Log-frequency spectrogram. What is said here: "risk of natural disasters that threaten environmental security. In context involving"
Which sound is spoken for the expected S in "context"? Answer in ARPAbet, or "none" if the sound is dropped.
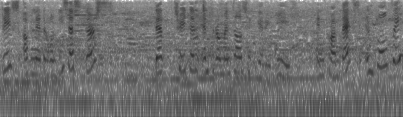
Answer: S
